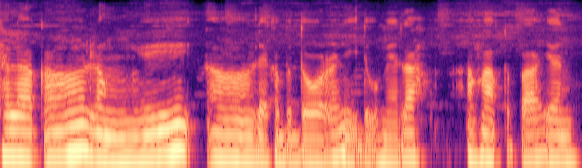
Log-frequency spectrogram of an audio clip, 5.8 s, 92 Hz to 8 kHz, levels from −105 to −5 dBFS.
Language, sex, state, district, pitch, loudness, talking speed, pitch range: Mizo, male, Mizoram, Aizawl, 115 Hz, -17 LUFS, 145 wpm, 105-120 Hz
